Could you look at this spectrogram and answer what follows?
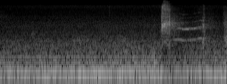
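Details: Male Blue-throated Macaw, trained to kiss on cue, mimics his owner's kiss with one sharp, smacking kiss sound trailing into a brief falling whistle, over a low indoor hum with the owner's voice nearby.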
